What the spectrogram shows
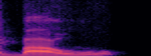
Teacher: é uma oxítona né Tem um som mais forte na última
